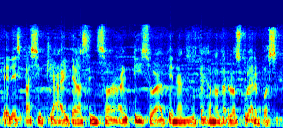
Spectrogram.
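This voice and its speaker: An actor playing a calm, formal male adventure hero in a radio drama, speaking in a measured, solemn way. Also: rumbling low. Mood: grave. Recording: loud dramatic music underneath.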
